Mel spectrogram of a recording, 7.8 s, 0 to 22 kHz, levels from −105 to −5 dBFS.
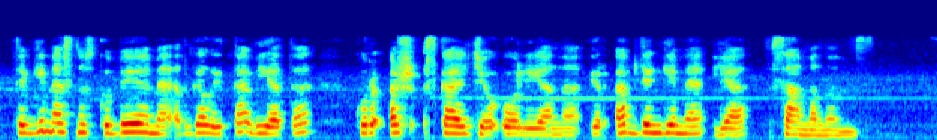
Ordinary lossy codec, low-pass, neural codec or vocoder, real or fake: AAC, 48 kbps; 7.2 kHz; none; real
